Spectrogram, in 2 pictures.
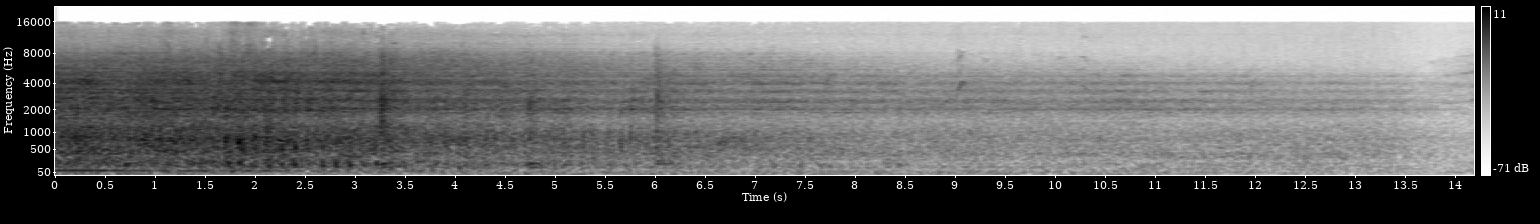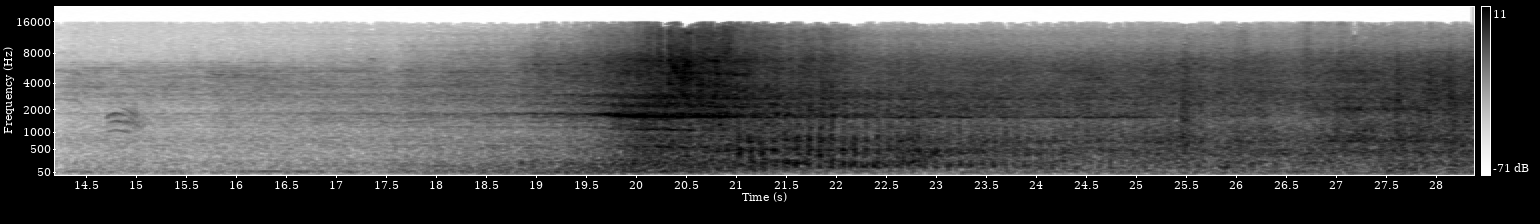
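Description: Container freight train's wagons rumbling and clicking over the rail joints as they run away into the distance, fading to a faint hush around the middle. About two-thirds in, a second container freight train comes through loud, with a high steady squeal for several seconds.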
